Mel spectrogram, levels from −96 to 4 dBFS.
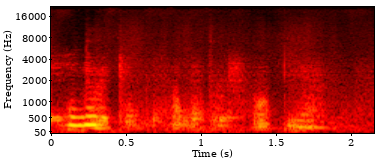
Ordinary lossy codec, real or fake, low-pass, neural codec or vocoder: none; fake; none; codec, 44.1 kHz, 0.9 kbps, DAC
